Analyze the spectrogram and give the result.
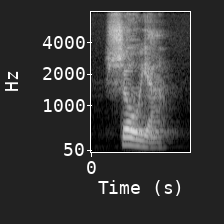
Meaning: soy
- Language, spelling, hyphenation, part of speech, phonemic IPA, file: Dutch, soja, so‧ja, noun, /ˈsoː.jaː/, Nl-soja.ogg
